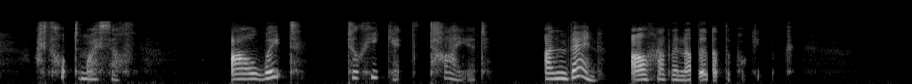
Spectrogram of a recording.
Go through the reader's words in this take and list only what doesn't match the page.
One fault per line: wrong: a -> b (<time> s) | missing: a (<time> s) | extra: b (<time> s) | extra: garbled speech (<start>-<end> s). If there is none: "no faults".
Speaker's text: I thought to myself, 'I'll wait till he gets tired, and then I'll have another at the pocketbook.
no faults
